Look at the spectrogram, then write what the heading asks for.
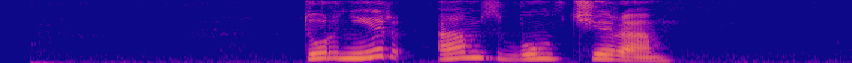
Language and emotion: Russian, neutral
